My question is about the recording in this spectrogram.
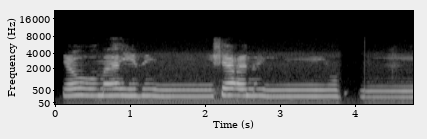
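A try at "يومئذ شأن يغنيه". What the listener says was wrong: Ingat ditahan dulu ya, tanwin ketemu dengan shin itu ya, sya itu ditahan. Yauma izin sya'nu yughni. Nah, perhatikan ifa itu ada 3 macamnya ya, ada ifa akrob, ifa abad, ifa ausat.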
